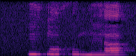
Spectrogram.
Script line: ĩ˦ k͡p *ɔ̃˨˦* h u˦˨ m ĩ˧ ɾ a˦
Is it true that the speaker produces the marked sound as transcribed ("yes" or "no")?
no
